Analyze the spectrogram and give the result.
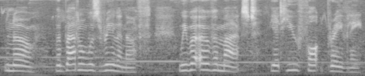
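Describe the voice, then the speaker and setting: A woman's voice: mid-range voice, close to an everyday voice. Composed female elf warrior played by an actress, music behind. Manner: formal, composed, deliberate phrasing. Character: courteous, earnest elven warrior on a quest. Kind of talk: dramatic fantasy video game acting.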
